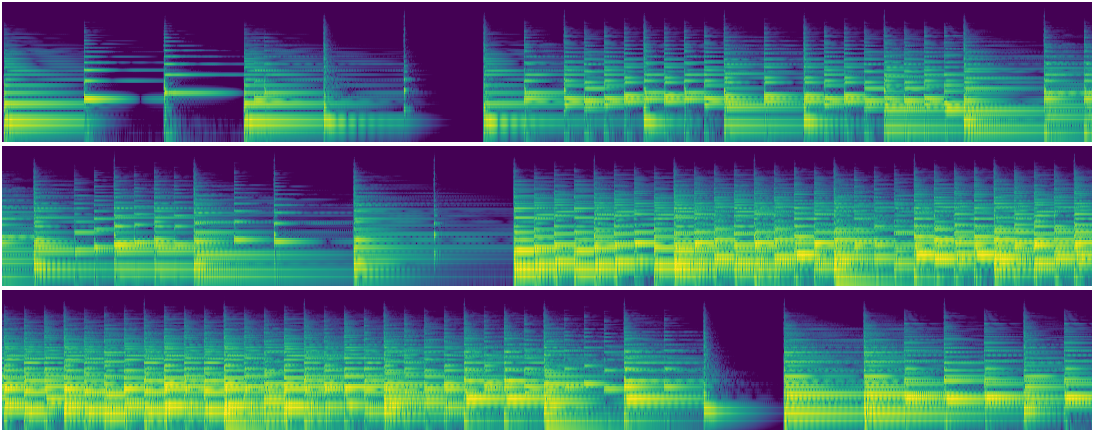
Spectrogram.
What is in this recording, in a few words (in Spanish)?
tutti, midis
